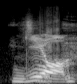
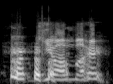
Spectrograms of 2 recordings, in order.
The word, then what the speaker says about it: Guillaume: Or rather, Guillaume. Guillaume. Guillaume. If you want to piss me off, fine, Guillaume. Guillaumer.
